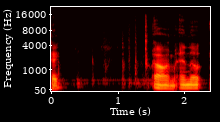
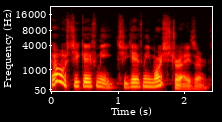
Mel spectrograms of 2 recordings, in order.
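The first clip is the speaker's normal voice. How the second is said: higher, louder retold realisation; pleasantly surprised; 7 semitones higher, 5 dB louder than usual. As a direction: act out a sudden "oh" of discovery. Acted realisation in retold dream.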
